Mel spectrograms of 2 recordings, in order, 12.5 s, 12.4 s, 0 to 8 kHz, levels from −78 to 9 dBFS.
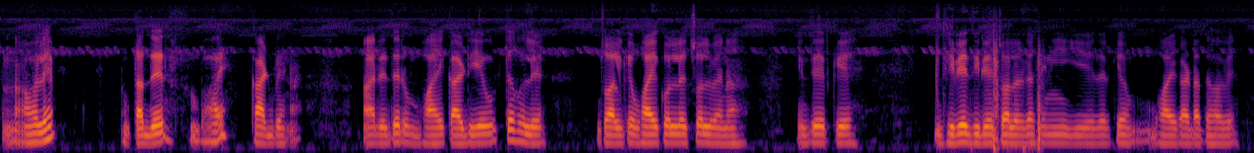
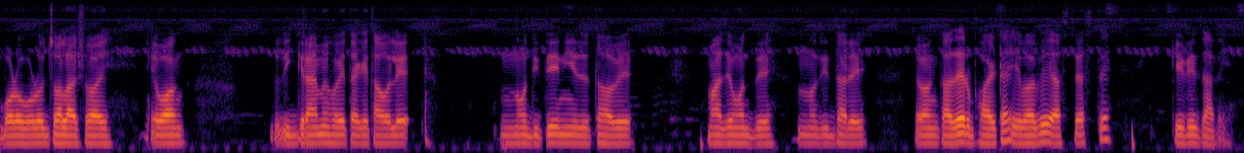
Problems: background sounds at intervals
